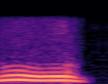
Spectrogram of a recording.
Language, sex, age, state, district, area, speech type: Hindi, male, 18-30, Uttar Pradesh, Jaunpur, rural, conversation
